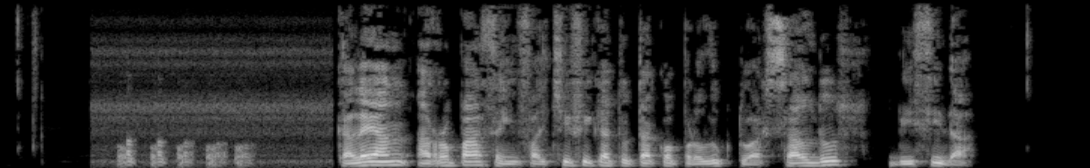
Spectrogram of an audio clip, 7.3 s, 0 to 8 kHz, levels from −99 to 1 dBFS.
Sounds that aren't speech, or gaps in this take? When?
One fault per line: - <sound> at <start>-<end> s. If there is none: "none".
- laugh at 0.8-1.7 s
